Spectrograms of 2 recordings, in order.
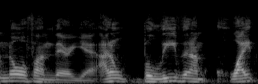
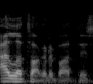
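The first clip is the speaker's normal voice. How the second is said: low, soft, unenthusiastic deadpan. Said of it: "as you can't tell by the enthusiasm in my voice".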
